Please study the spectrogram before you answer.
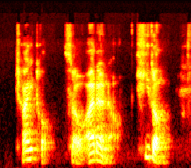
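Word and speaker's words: Chytil: For the Canucks, they got Philip Heitel. Heitel. Cheeto, They yeah. keep giving him, they keep pronouncing it differently. I went to high school with a guy with that name, and he pronounced it Chitel.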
